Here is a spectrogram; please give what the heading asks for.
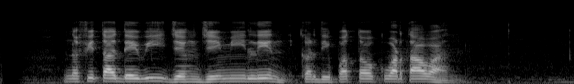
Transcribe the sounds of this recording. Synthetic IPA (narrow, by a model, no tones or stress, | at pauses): nəfit̪adewid͡ʒəŋd͡ʒemilinkɨrdipɔt̪ɔkuwart̪awan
